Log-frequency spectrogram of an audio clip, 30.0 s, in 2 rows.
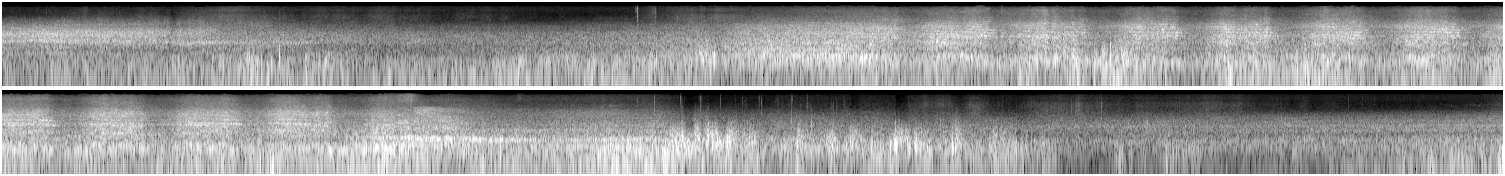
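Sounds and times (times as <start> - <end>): locomotive hum: 0.0 - 30.0
train wheels rushing past: 6.4 - 25.2.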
